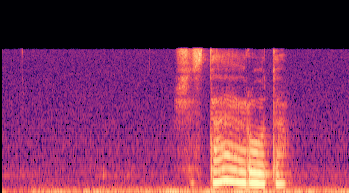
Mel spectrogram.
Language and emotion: Russian, neutral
